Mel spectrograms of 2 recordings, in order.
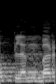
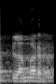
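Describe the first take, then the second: First: پلمبر as "plum-ber"; wrong pronunciation. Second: پلمر as "plum-mer"; correct silent-b pronunciation. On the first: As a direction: sound the b in پلمبر. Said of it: "پلمبر نہیں ہے". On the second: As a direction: say پلمر without a b. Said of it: "اس میں بی silent ہے". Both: Shown as a demonstration.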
